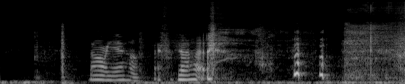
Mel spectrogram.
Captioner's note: laughs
